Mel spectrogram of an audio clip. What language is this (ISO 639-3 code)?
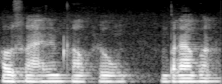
hin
